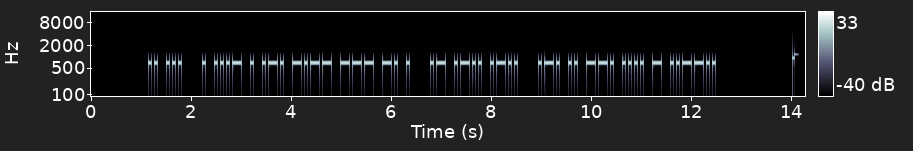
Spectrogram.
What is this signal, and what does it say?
Morse code, heard as a keyed tone, about 20 wpm, 700 Hz. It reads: IS EVERYONE ALL RIGHT?
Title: Sentences from Top 1000 Words - Review Part 5 - 20wpm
